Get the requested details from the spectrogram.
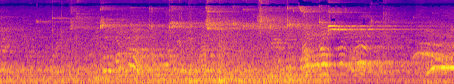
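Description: Sneakers squeak sharply on the court.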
